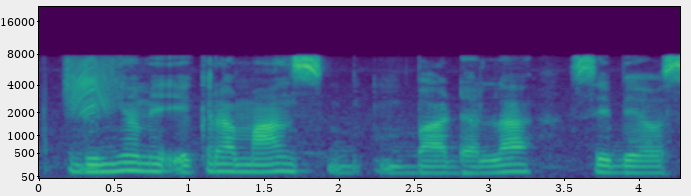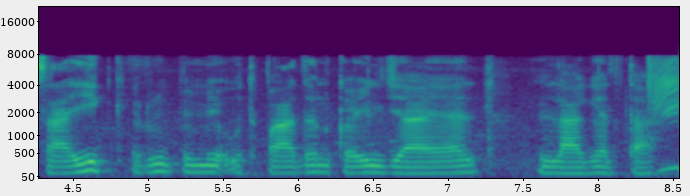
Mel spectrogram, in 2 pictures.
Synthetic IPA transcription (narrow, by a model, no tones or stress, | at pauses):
d̪ʊnijamẽʔeːkɾamãːnsbaːɖʱəla | sebjəwsaːɪkɾuːpmẽʔʊt̪paːd̪ənkəild͡ʒaəl | laɡəlt̪a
